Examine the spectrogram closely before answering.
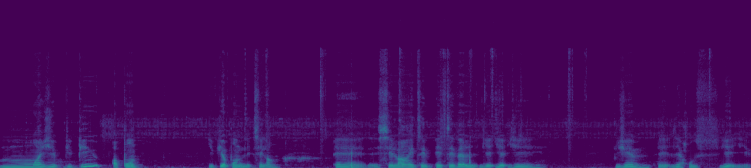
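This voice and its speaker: A man's dark, mellow voice at a medium pitch, with a Spanish accent, very slow pace, fairly even intonation and long, frequent pauses. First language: Spanish (speaking French). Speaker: language learner vlogger. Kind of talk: casual vlog monologue. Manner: halting, many repetitions.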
